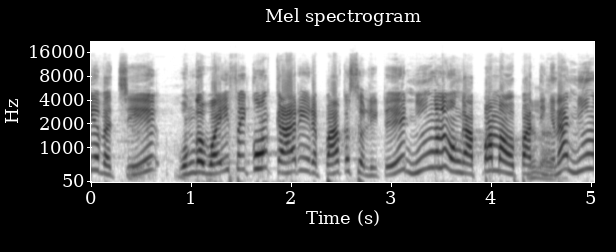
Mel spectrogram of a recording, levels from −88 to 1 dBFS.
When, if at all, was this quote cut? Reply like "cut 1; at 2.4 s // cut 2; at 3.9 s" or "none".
none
